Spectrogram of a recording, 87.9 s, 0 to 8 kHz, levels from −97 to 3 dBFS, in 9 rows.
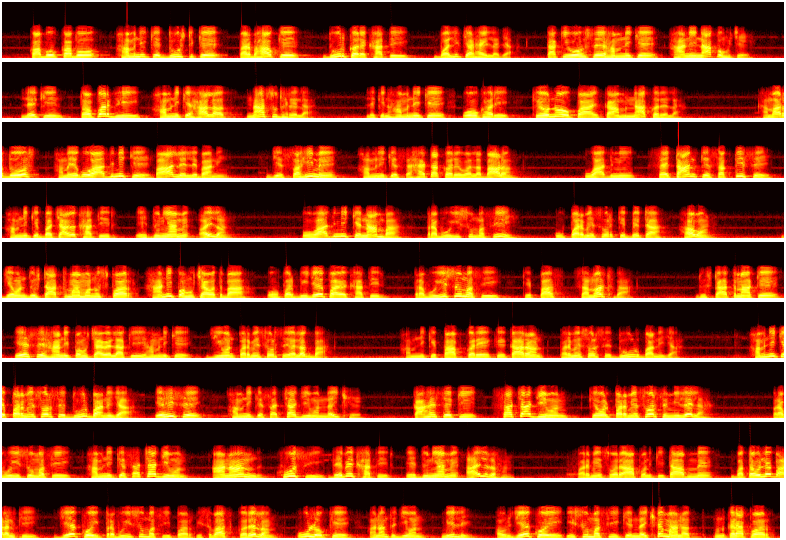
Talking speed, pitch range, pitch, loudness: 140 wpm, 160-220 Hz, 185 Hz, -17 LUFS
